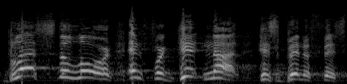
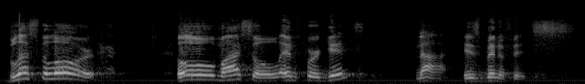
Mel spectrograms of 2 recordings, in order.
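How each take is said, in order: First: It is declared with strong, excited emotion. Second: It is read in a flat, boring tone.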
